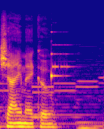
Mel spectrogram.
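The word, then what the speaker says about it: Chimecho: And Chime Echo. I was I think I was mispronouncing the hell out of chime echo. Didn't realize. Oh yeah. Okay. Okay. It's like the word chime and echo.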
